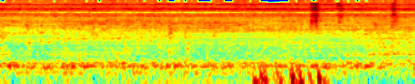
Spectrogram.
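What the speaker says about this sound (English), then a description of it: "introduce it to hot water to get more of the dye out" Hot tap water runs steadily over a tie-dyed blue and purple fanfold vest being rinsed in a sink, a continuous close splash with a few louder gurgles as the fabric shifts under the stream.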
